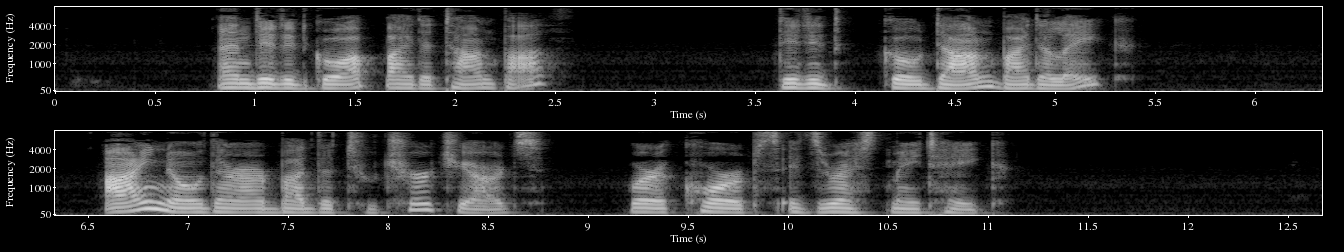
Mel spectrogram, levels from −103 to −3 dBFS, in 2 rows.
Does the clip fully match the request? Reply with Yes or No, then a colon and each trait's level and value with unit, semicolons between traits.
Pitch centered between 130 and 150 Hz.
Yes: low, 135 Hz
